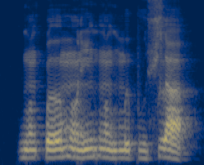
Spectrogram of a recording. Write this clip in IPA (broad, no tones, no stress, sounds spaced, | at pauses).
ɡ õ k͡p ɤ m õ ɾ ĩ ɡ ŋ õ ɡ m ɯ p ṳ ç l a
